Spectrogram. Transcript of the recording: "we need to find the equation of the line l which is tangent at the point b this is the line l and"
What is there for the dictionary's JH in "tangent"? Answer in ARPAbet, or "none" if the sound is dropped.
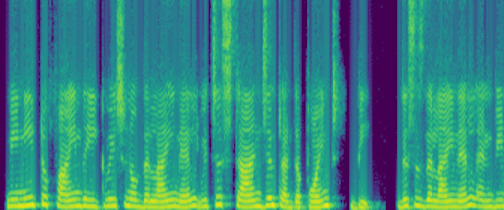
JH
